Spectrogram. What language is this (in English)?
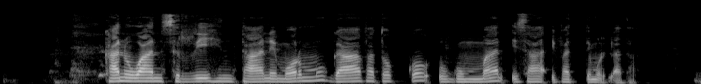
Oromo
